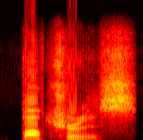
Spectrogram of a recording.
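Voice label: "buttress", American English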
